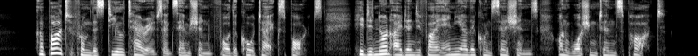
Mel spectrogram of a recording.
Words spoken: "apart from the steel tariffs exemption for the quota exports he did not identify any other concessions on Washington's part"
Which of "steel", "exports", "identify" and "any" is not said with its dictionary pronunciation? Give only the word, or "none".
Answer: none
